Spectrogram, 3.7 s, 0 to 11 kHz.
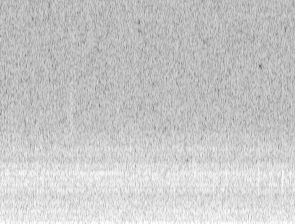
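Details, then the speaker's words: Rogers 11RA651 shortwave radio after a tube replacement. Only a low, even hiss with no crackle or static crashes, really quiet now. This is a quiet receiver background. "for the failing component sound, the static crashes, all that kind of stuff, wow, it's really quiet now."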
